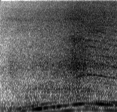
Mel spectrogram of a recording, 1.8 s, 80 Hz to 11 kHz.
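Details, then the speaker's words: 2008 Nissan X-Trail 2.0 diesel, remapped with EGR and DPF delete, which misfired at 3000 rpm after a clutch job and had an intermittently dead turbo. Here the revs climb smoothly in one even sweep with no stumbles: clean rev without misfire. "i'm gonna put the engine on and um you can see it's not gonna miss firing right now"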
